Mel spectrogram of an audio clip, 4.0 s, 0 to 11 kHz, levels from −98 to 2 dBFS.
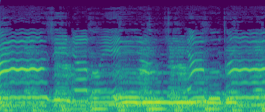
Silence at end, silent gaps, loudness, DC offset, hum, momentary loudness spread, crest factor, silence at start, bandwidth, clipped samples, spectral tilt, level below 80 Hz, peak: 0 s; none; -17 LUFS; under 0.1%; none; 7 LU; 12 dB; 0 s; 4.5 kHz; under 0.1%; -10 dB/octave; -30 dBFS; -4 dBFS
